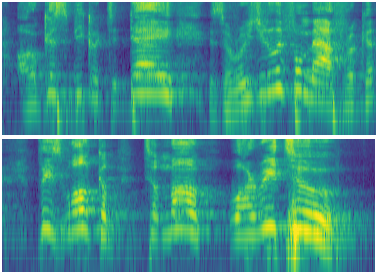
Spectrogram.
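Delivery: announcer intro. Retold or imitated. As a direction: introduce the guest like a stage host. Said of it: "they introduce me as".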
